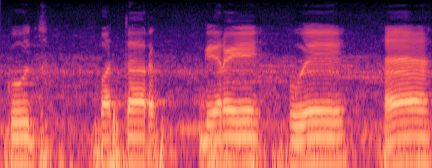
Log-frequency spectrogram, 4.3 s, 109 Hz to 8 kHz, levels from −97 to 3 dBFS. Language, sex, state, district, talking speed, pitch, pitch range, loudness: Hindi, male, Haryana, Jhajjar, 70 wpm, 115 Hz, 110-120 Hz, -15 LUFS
